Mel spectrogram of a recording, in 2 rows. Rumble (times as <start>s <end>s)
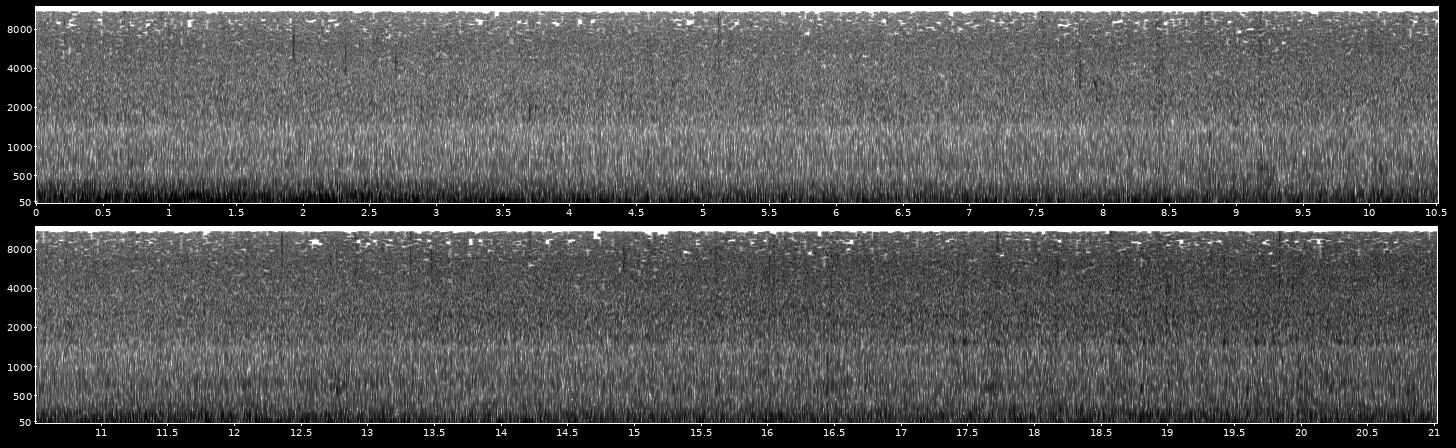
0.0s 6.9s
